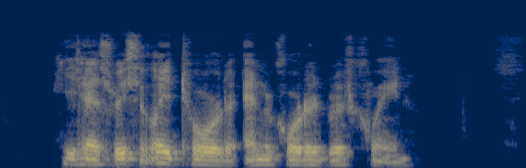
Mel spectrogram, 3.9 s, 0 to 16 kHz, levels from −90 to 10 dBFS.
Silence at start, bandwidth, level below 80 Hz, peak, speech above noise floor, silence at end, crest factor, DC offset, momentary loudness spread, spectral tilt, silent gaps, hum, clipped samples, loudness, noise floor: 0.5 s; 7.6 kHz; -52 dBFS; -8 dBFS; 59 dB; 0.9 s; 18 dB; under 0.1%; 12 LU; -6 dB/octave; none; none; under 0.1%; -24 LUFS; -82 dBFS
